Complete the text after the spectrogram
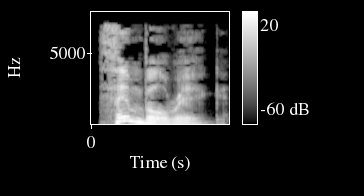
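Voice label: "thimblerig", British English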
